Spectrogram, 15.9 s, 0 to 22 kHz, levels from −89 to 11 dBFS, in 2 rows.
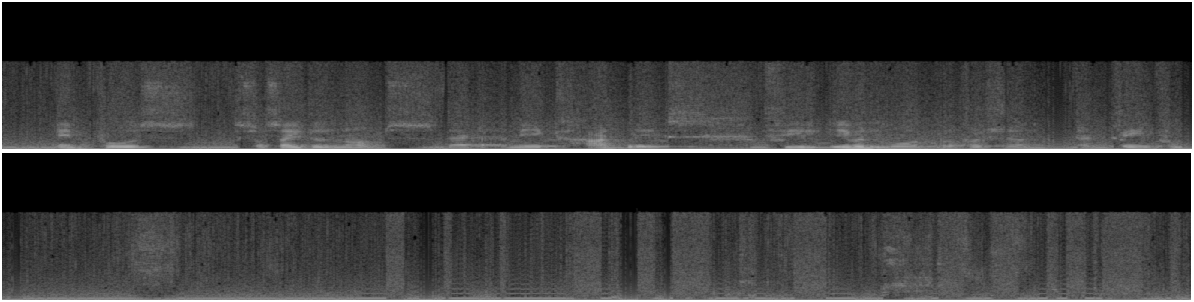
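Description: Speech clip with low bit depth without dither running through its whole length. The sound is coarse and grainy, with the error close to the level of the signal itself, and the grit shifts with the speech, worsening as it gets quieter. Soft syllables and decays break into sputter or drop out. That points to a signal likely truncated to about 5 bits with no dither, leaving the quantisation error tied to the waveform.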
